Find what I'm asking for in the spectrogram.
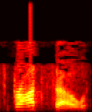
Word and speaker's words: Braco: And just to let you know and your listeners know, his name in Croatian is pronounced Braco. – Oh, even though in English we would look at it and say Braco.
